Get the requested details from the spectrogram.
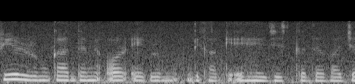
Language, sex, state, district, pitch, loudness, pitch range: Hindi, female, Arunachal Pradesh, Papum Pare, 180 Hz, -16 LUFS, 175-190 Hz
